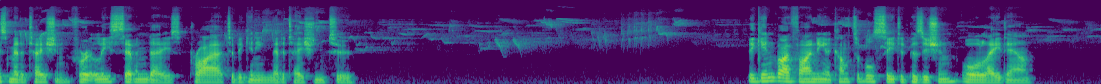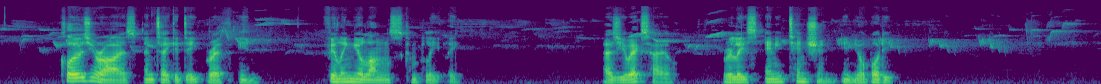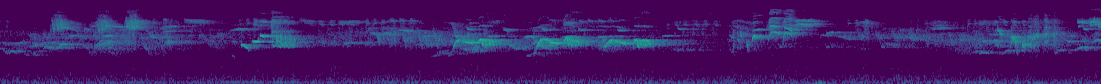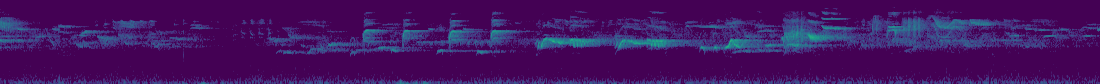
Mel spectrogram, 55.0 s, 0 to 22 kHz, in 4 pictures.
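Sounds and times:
birds chirping: 0.0s - 55.0s.

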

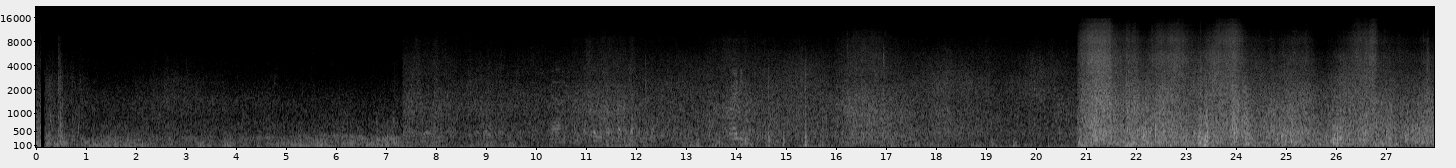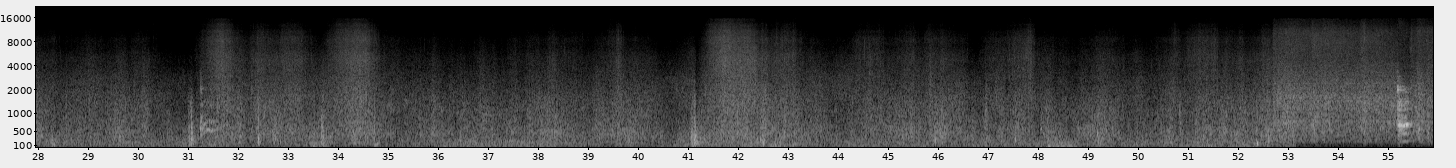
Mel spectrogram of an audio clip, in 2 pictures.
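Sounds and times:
water rushing around boat hull: 0.0s - 55.9s
wind on microphone: 0.0s - 55.9s.

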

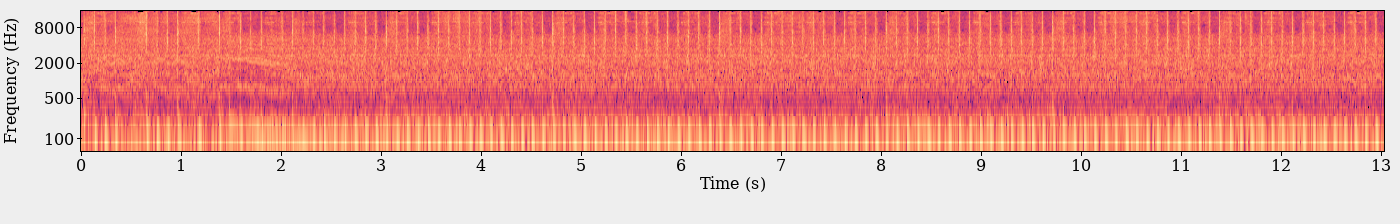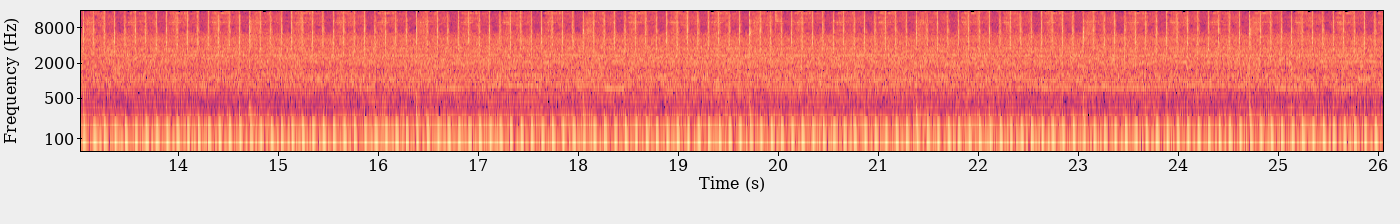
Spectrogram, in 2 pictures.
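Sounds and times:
distorted electric guitar riff: 0.0s - 26.0s
fast kick drum: 0.0s - 26.0s.

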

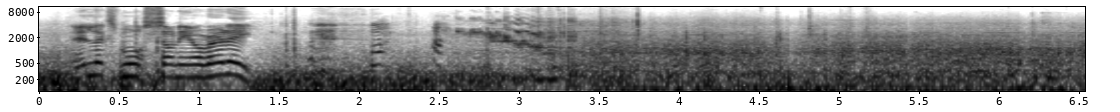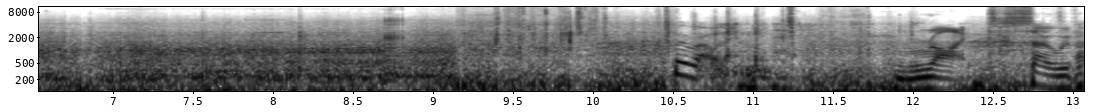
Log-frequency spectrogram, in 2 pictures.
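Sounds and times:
vehicle road and engine noise: 0.0s - 13.0s.

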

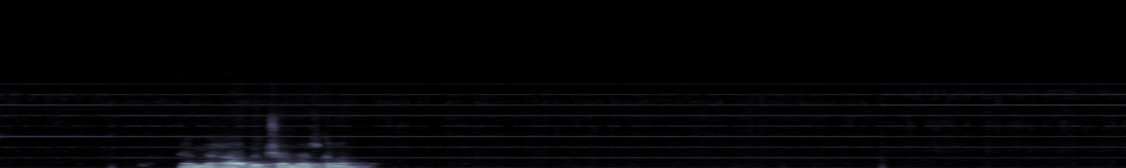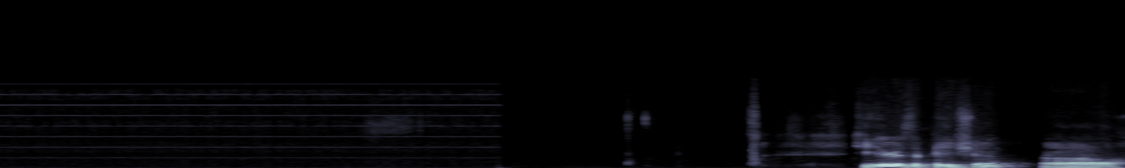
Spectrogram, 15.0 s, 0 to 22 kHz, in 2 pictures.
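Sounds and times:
faint steady high tones: 0.0s - 10.9s.

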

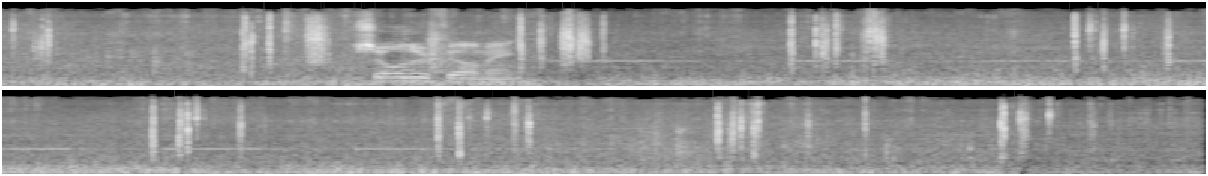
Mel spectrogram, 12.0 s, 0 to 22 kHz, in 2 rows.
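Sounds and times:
ski pole tips clicking on pavement: 0.0s - 3.1s, 3.8s - 4.6s, 5.3s - 6.0s, 6.7s - 7.4s, 8.1s - 12.0s
wheels rumbling on asphalt: 0.0s - 12.0s.

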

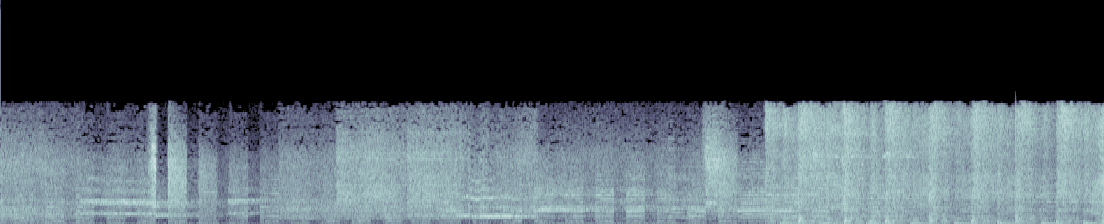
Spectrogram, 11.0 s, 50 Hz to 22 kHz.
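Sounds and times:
car road and engine noise: 0.0s - 11.0s
latin dance music: 0.4s - 11.0s.

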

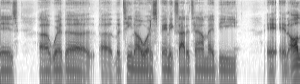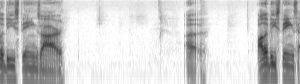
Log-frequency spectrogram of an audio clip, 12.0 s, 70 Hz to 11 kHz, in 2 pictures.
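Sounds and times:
man saying uh: 0.0s - 4.7s, 5.4s - 7.2s, 9.8s - 10.0s, 11.2s - 12.0s.

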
